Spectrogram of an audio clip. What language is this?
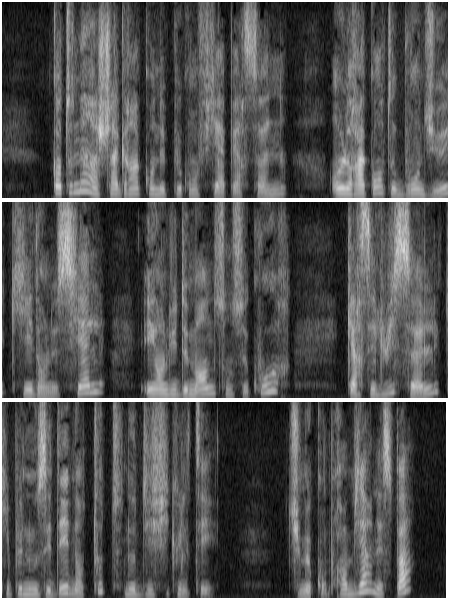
French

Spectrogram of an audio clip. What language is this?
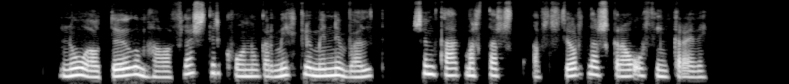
Icelandic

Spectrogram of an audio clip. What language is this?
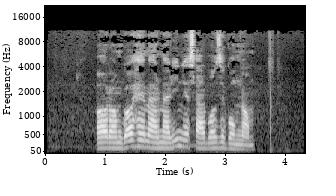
Persian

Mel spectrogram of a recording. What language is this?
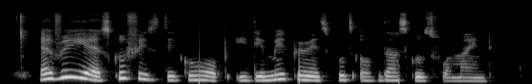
Nigerian Pidgin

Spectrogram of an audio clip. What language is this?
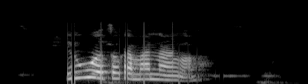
Luo (Kenya and Tanzania)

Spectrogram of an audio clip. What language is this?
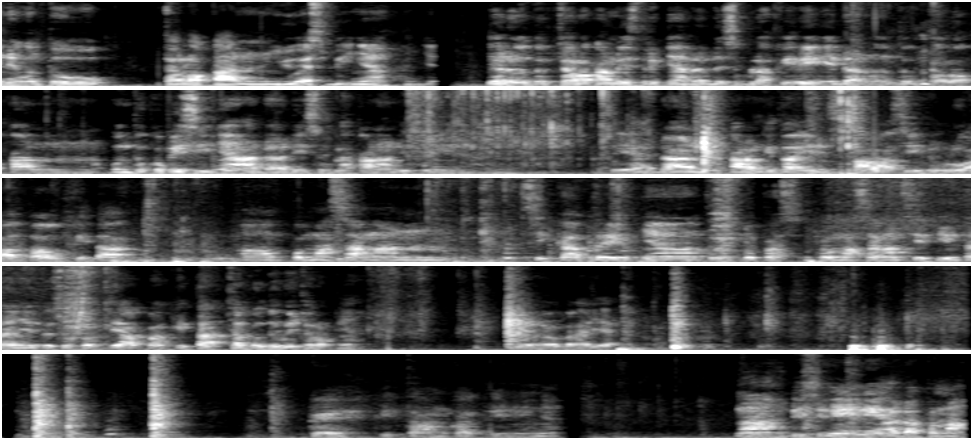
Indonesian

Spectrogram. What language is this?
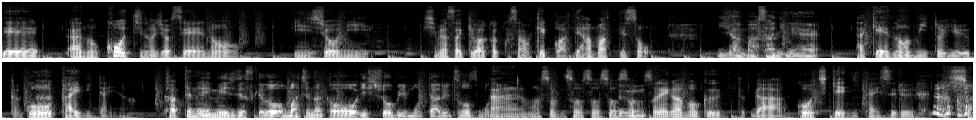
Japanese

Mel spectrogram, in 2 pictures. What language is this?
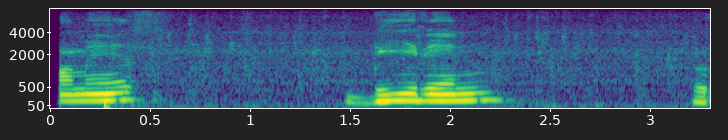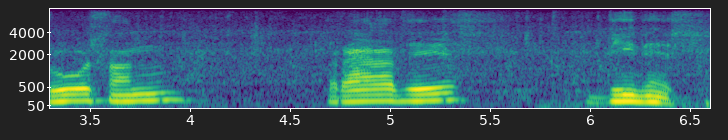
Nepali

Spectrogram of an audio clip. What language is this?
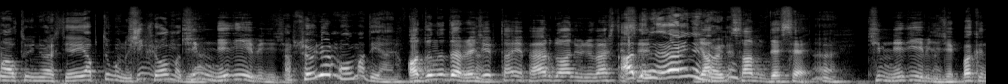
Turkish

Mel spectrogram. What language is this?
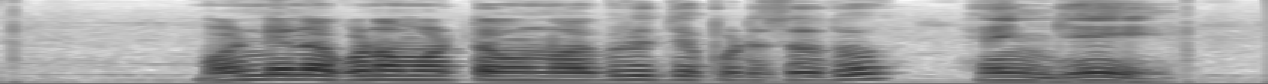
Kannada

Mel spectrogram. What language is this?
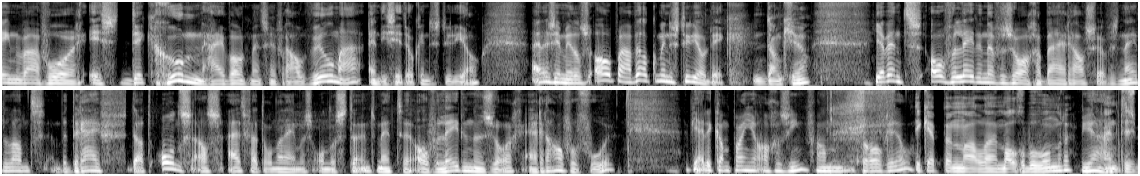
Dutch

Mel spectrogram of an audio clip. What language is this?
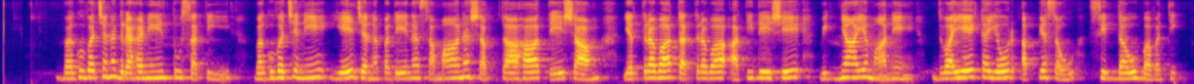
Sanskrit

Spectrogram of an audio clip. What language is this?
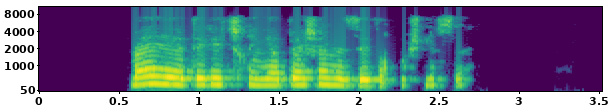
Uzbek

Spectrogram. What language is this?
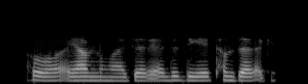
Manipuri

